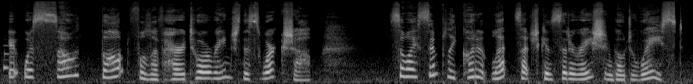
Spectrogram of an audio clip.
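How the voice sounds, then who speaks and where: Game heroine: polite, soft-spoken, high-pitched young woman, modest and a little hesitant. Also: expressive, moderate pace. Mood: earnest. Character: gentle, modest, dutiful young woman, drowsy office worker.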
